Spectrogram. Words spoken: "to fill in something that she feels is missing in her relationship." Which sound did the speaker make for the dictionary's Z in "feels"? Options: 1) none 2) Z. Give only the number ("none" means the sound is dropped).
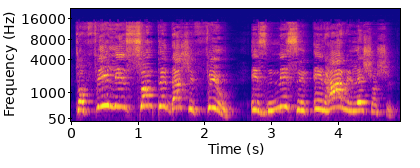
1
